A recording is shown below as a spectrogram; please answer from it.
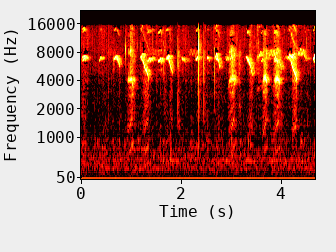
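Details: Red-browed Finches feeding as a flock at an open aviary feeder in Australia; high thin whistled peeps and downslurred squeaks come in quick succession over a whir of wings.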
